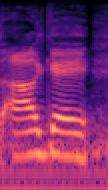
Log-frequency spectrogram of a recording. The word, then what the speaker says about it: algae: my brain all right it's pronounced as Alay so I should this should help me remember if I see this uh alga I should think like happy and gay alga yeah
